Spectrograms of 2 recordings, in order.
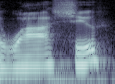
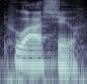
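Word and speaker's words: Hua Hsu: Yeah, I think that's Hua Xu, I think would be the right way to say it.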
